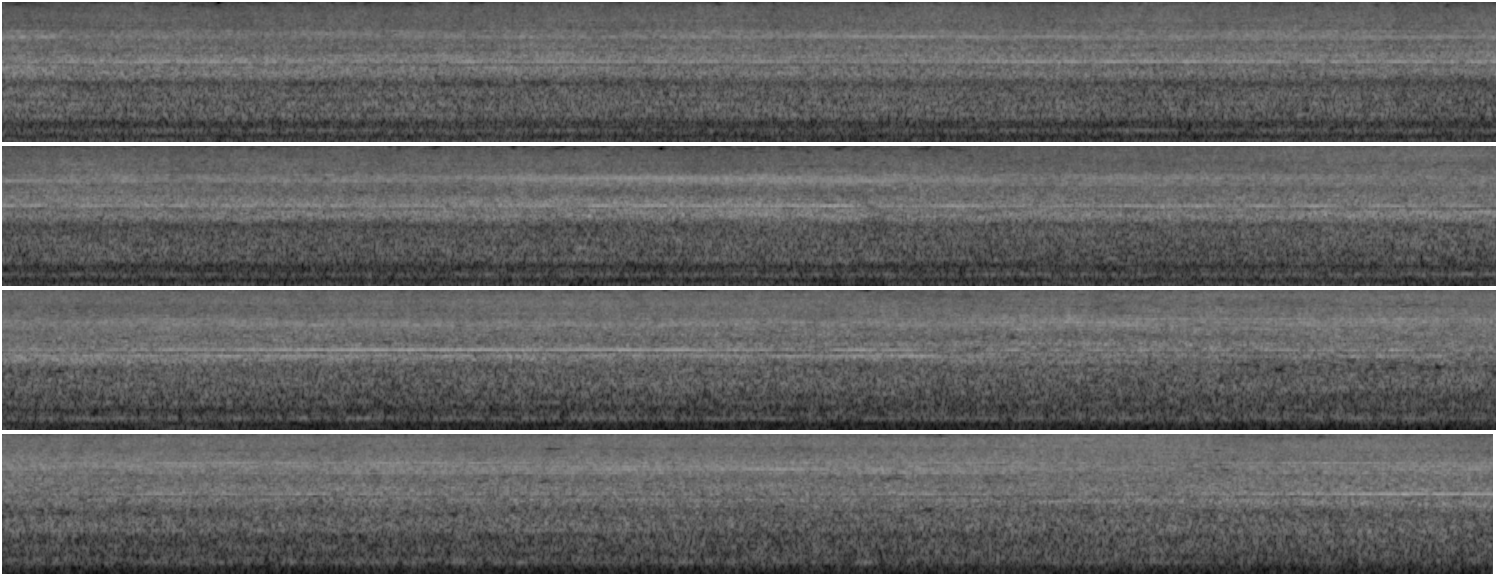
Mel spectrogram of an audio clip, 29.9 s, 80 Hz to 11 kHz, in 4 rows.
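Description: Boeing 747-400's four Rolls-Royce RB211 turbofans at low taxi power, a steady jet whine over a broad rush of engine noise as the airliner rolls slowly past. The low rumble eases off about halfway through while the high whine holds.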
